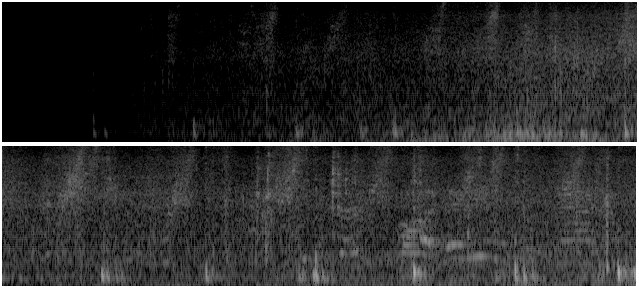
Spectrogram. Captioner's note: footsteps and Background Sounds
